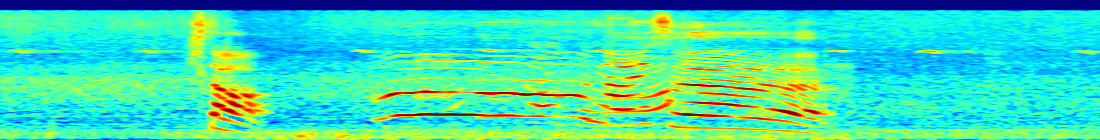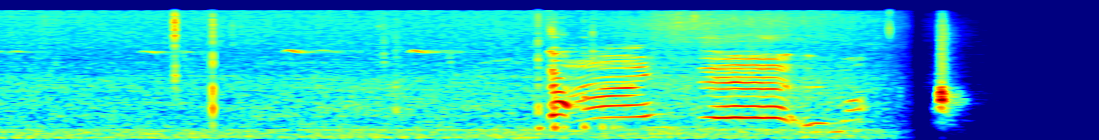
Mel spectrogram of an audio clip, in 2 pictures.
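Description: Young women cheer and call out with excitement nearby.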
